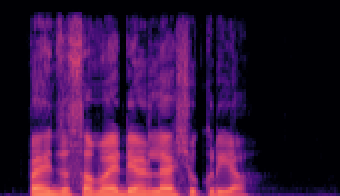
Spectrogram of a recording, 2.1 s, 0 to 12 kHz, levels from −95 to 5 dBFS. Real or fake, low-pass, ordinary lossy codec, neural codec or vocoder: fake; 10.8 kHz; none; vocoder, 44.1 kHz, 128 mel bands every 256 samples, BigVGAN v2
